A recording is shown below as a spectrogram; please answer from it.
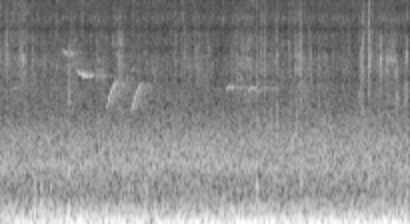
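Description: Wild garlic leaves being plucked by hand among woodland ground plants: faint rustling and soft snaps over a low steady rumble, with a couple of short high bird chirps about a second in.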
